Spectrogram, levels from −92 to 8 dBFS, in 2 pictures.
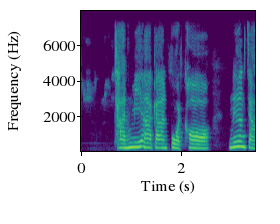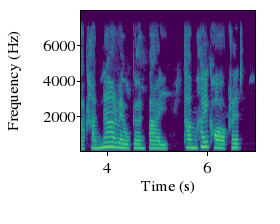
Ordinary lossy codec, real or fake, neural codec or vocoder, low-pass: none; real; none; 7.2 kHz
